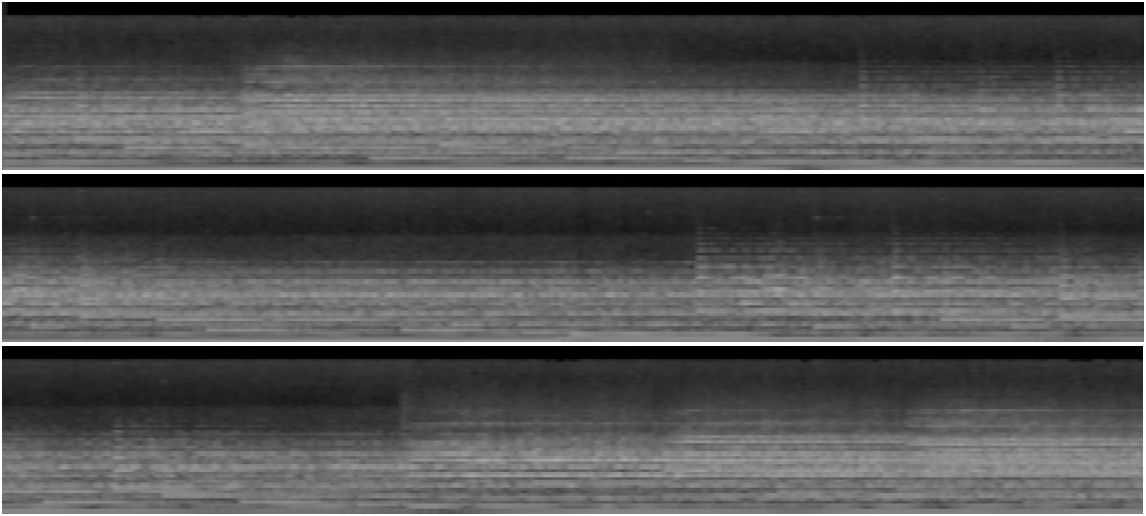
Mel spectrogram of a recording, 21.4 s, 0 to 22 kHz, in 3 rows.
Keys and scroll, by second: 2.7 space, 3.1 space, 4.6 space, 15.2 typing, 18.5 space, 20.1 space.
